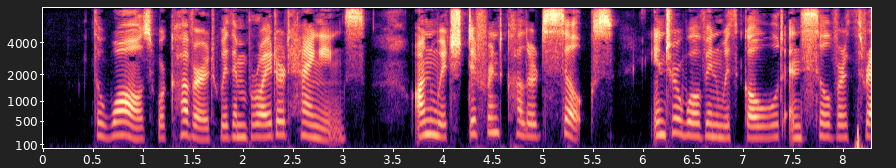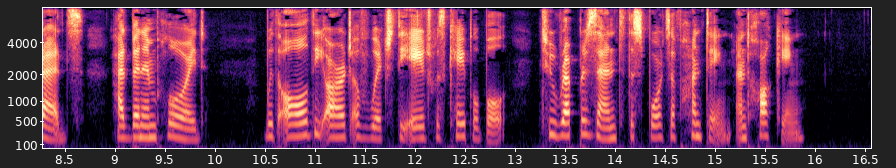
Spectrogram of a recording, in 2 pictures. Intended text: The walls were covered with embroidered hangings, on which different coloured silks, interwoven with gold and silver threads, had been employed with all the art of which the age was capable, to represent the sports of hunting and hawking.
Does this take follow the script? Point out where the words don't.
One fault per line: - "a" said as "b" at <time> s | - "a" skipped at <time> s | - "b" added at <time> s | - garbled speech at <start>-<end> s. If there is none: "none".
none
